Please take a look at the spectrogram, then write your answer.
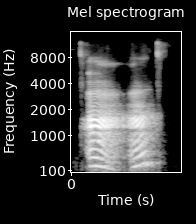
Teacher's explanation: Ketiga nadanya berbentuk V ya jadi dia ke bawah Turun kemudian naik lagi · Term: nada yang ketiga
